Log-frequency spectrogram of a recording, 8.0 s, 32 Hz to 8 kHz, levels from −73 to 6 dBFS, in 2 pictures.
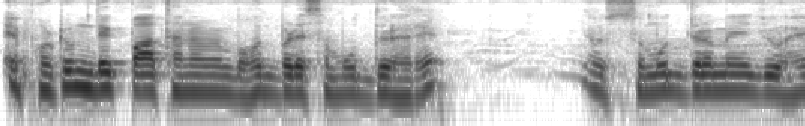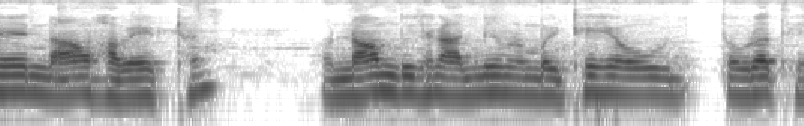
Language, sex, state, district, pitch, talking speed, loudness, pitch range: Chhattisgarhi, male, Chhattisgarh, Rajnandgaon, 145 Hz, 225 wpm, -20 LUFS, 135-155 Hz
